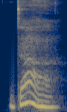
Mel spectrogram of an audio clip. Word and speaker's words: Dal: Doll, pronounced da.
